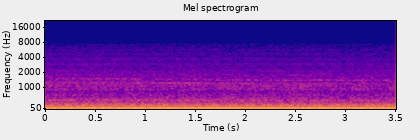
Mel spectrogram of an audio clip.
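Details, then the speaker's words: 1992 Chevy C1500 V8 after timing adjustment and tune-up, idling at about 700 rpm: deep, steady low rumble with even beat, no misses or knocks; smooth, healthy idle now firing on all eight cylinders. "right around 700. oh that's perfect absolutely perfect sounds so much better when it's firing on all eight imagine that"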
